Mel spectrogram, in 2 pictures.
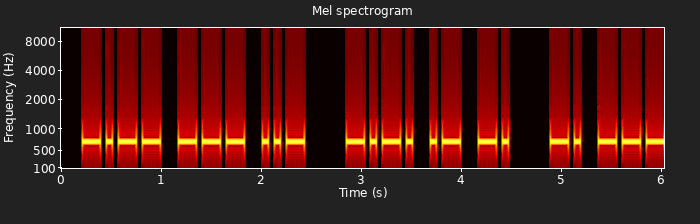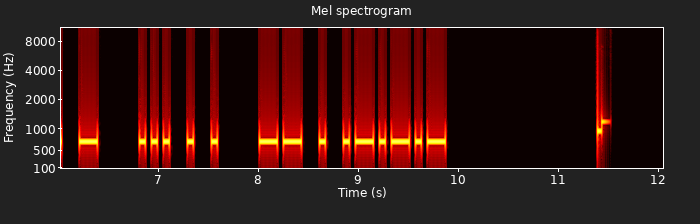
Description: Morse code, heard as a keyed tone, about 20 wpm, 700 Hz. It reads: YOU CAN NOT SEE ME.
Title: Sentences from Top 1000 Words - Review Part 3 - 20wpm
